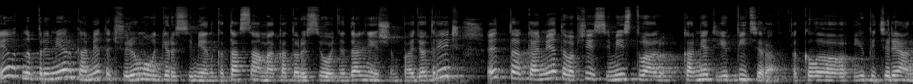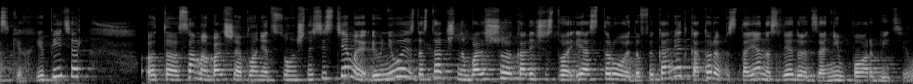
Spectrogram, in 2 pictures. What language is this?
Russian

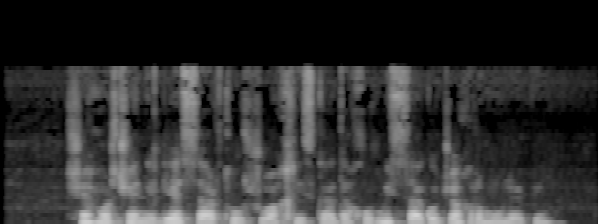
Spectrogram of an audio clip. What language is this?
Georgian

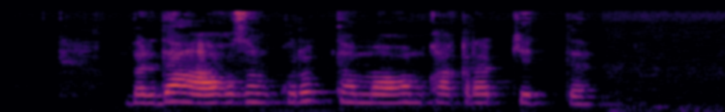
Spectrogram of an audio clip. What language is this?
Uzbek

